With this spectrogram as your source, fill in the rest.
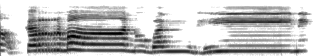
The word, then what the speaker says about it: कर्मानुबंधीनि: कर्माणु, कर्मा, कर्मानुबंधीनि, कर्मानुबंधीनि। बंधी के बाद जो मात्रा है वो बड़ी वाली है, वहां पे स्वर को थोड़ा सा धीर करोगे, कर्मानुबंधी, ठीक है।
